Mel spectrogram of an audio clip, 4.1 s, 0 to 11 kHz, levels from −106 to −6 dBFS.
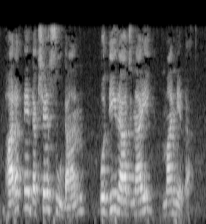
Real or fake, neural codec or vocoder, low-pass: real; none; 7.2 kHz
